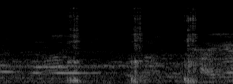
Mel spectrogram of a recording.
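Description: Scissors cutting cotton fabric: three crisp snips, about half a second apart.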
